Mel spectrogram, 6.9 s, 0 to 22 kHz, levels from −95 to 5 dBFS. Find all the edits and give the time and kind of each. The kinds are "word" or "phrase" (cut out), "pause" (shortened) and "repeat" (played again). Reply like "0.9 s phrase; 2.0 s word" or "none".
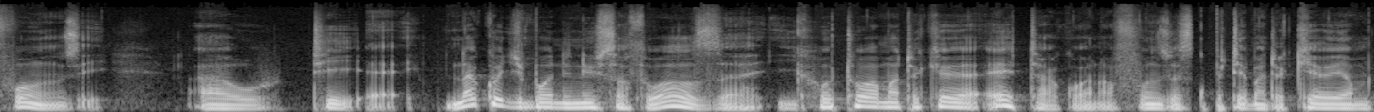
2.1 s pause; 4.0 s word; 5.9 s word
